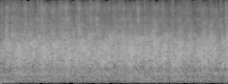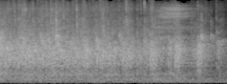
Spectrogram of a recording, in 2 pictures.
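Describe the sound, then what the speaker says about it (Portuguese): A church congregation applauds loudly and continuously, a thick sustained clapping roar that holds steady and then begins to thin slightly toward the end. "Dê para Jesus uma forte salva de palmas."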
